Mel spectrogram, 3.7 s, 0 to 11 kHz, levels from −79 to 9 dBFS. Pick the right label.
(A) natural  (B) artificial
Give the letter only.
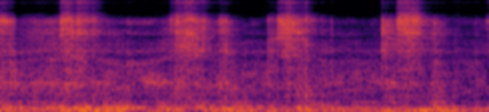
B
